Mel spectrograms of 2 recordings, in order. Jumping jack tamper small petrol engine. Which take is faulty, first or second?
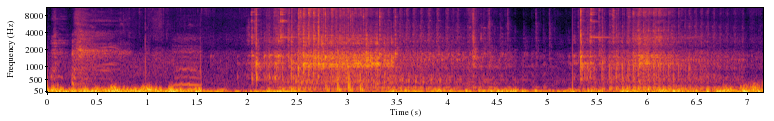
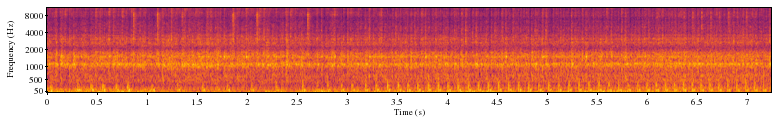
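first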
